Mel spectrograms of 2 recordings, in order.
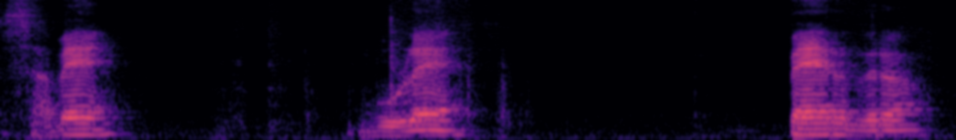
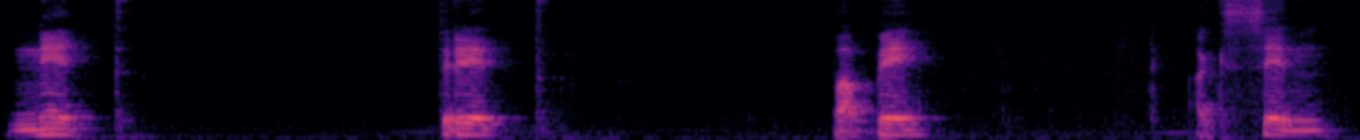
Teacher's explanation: D'una banda tenim la E oberta, E, la E tancada, E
